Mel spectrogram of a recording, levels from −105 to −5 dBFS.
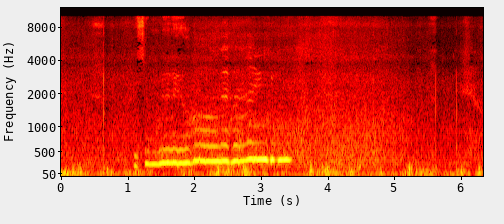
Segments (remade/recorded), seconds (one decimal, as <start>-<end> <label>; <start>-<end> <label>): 0.0-0.4 recorded; 0.4-1.1 remade; 1.1-1.6 recorded; 1.6-4.4 remade; 4.4-6.3 recorded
